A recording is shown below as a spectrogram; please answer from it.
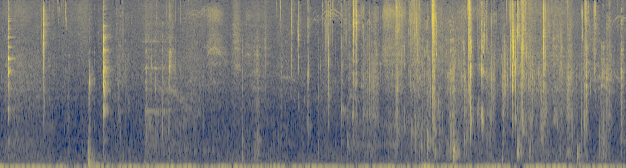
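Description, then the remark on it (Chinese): Crunchy chewing on a crisp, well-charred pan-fried food with a crispy outside: a run of irregular crackling bites and mouth noises, moderately loud, with a few sharper crunches and faint clinks of dishes or utensils. “哦，焦的很爽哎，外面是酥脆的。”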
